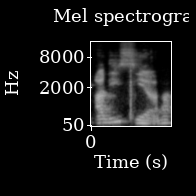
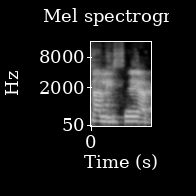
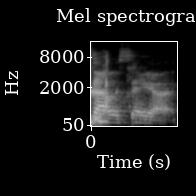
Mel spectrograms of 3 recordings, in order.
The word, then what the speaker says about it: Alicea: when I introduced you, I wanted to say Alicea. Yeah, it's how you say it. The way you say it. And everywhere I hear people calling you Alicea, and I was like, no, it's Alicea, bitch. Right, it is Alicea.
